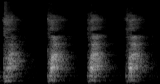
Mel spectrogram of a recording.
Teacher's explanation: There is no vibration, there is no vibration in our vocal cord. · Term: voiceless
